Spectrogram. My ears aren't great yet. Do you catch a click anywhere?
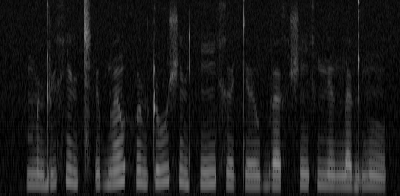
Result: no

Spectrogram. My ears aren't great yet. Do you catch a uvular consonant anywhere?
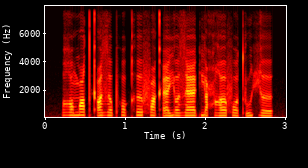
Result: yes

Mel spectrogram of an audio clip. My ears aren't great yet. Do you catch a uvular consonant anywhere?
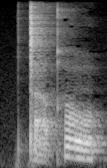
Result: yes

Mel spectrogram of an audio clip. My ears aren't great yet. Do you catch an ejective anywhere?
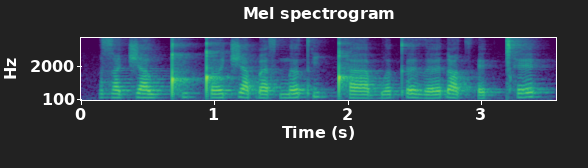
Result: yes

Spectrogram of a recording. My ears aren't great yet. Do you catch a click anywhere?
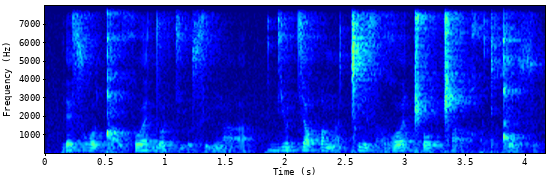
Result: yes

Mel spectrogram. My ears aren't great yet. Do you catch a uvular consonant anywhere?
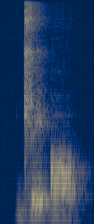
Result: no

